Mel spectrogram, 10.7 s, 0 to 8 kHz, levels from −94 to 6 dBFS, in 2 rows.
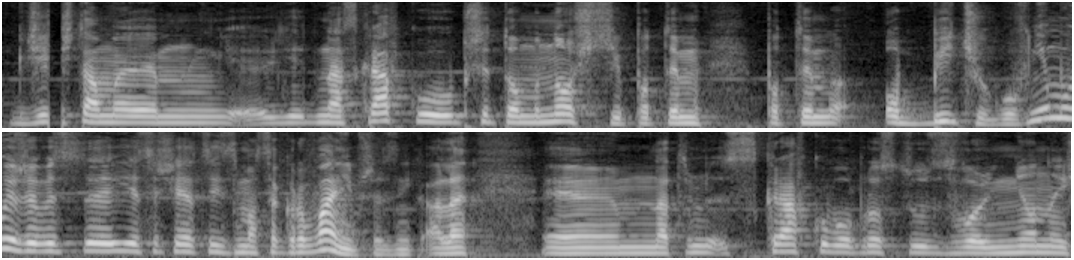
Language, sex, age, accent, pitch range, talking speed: Polish, male, 30-49, native, 95-145 Hz, 140 wpm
